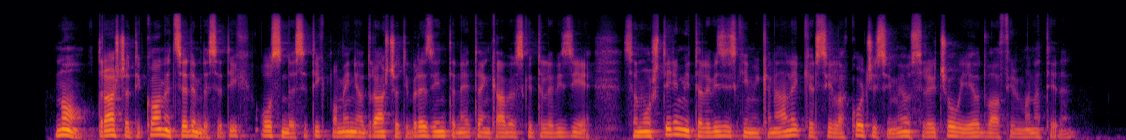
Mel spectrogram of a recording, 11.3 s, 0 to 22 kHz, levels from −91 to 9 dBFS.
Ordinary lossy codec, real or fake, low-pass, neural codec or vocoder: none; fake; 14.4 kHz; codec, 44.1 kHz, 7.8 kbps, DAC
